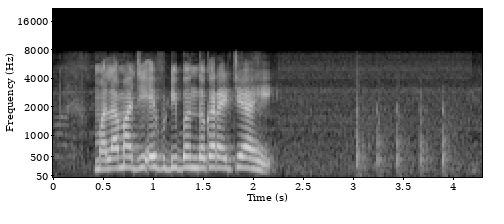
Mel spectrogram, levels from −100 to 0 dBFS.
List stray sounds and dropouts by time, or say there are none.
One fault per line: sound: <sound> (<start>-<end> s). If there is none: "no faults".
sound: thud (3.0-4.1 s)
